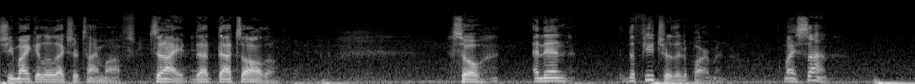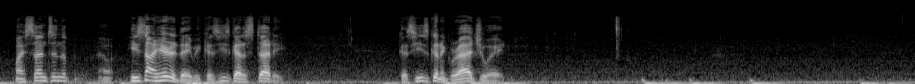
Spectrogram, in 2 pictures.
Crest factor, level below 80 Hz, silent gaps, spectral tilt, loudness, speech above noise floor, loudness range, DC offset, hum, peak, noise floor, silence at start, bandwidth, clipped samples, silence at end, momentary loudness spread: 20 dB; -28 dBFS; none; -5.5 dB/octave; -20 LUFS; 22 dB; 7 LU; under 0.1%; none; 0 dBFS; -40 dBFS; 0 s; 10.5 kHz; under 0.1%; 0 s; 23 LU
